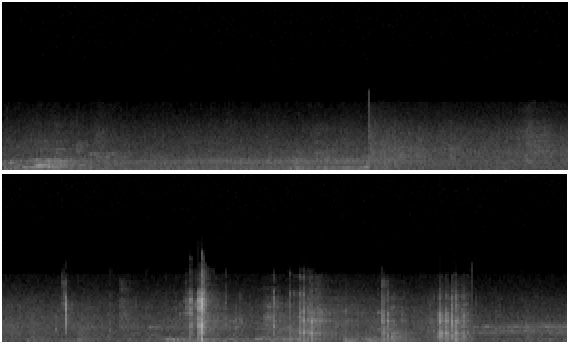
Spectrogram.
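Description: Chopsticks click against a plate.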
